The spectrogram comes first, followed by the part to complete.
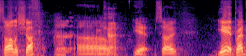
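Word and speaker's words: Tyler Shough: I found the pronunciation too this week, Brad. It's Tyler Shuck.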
